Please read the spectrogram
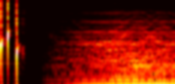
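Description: Logo-animation sound effects: a few quick cartoon plops right at the start, then a sustained synthesized chord with a low drone that swells in from about half a second in.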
